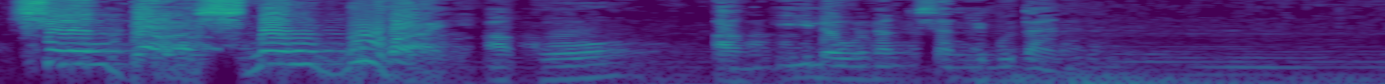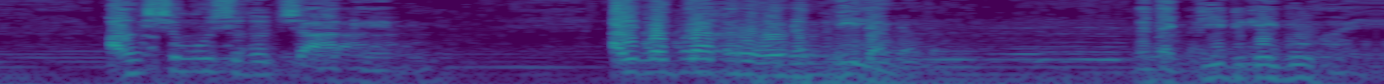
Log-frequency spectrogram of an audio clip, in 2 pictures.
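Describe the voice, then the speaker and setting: A man's voice: medium pitch, big pitch swings, slow, pauses often, over loud music, rough recording. A man delivering scripted, dramatic narration as the announcer of a radio programme.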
